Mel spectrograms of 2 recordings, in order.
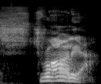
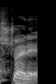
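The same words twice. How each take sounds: First: "Australia" drawn out in broad Aussie, stretched "STRY" syllable; broad Australian accent. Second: Said in the usual way. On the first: Shown as a demonstration. Correcting co-host's "Australia" with a broad, slow Australian accent. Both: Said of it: "You gotta get it right".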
